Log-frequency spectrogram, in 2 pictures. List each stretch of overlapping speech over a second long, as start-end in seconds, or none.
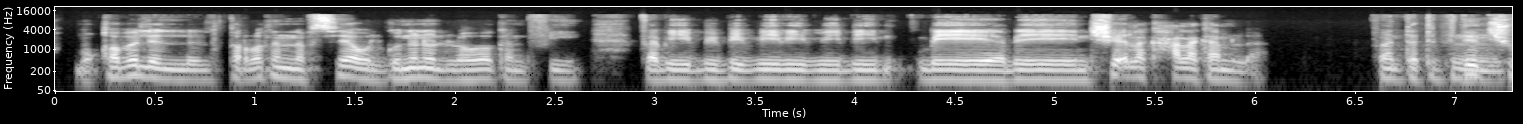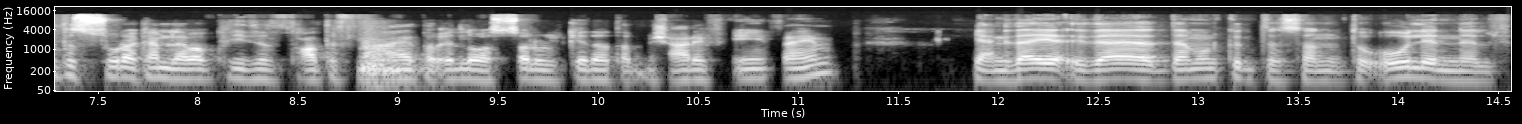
none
